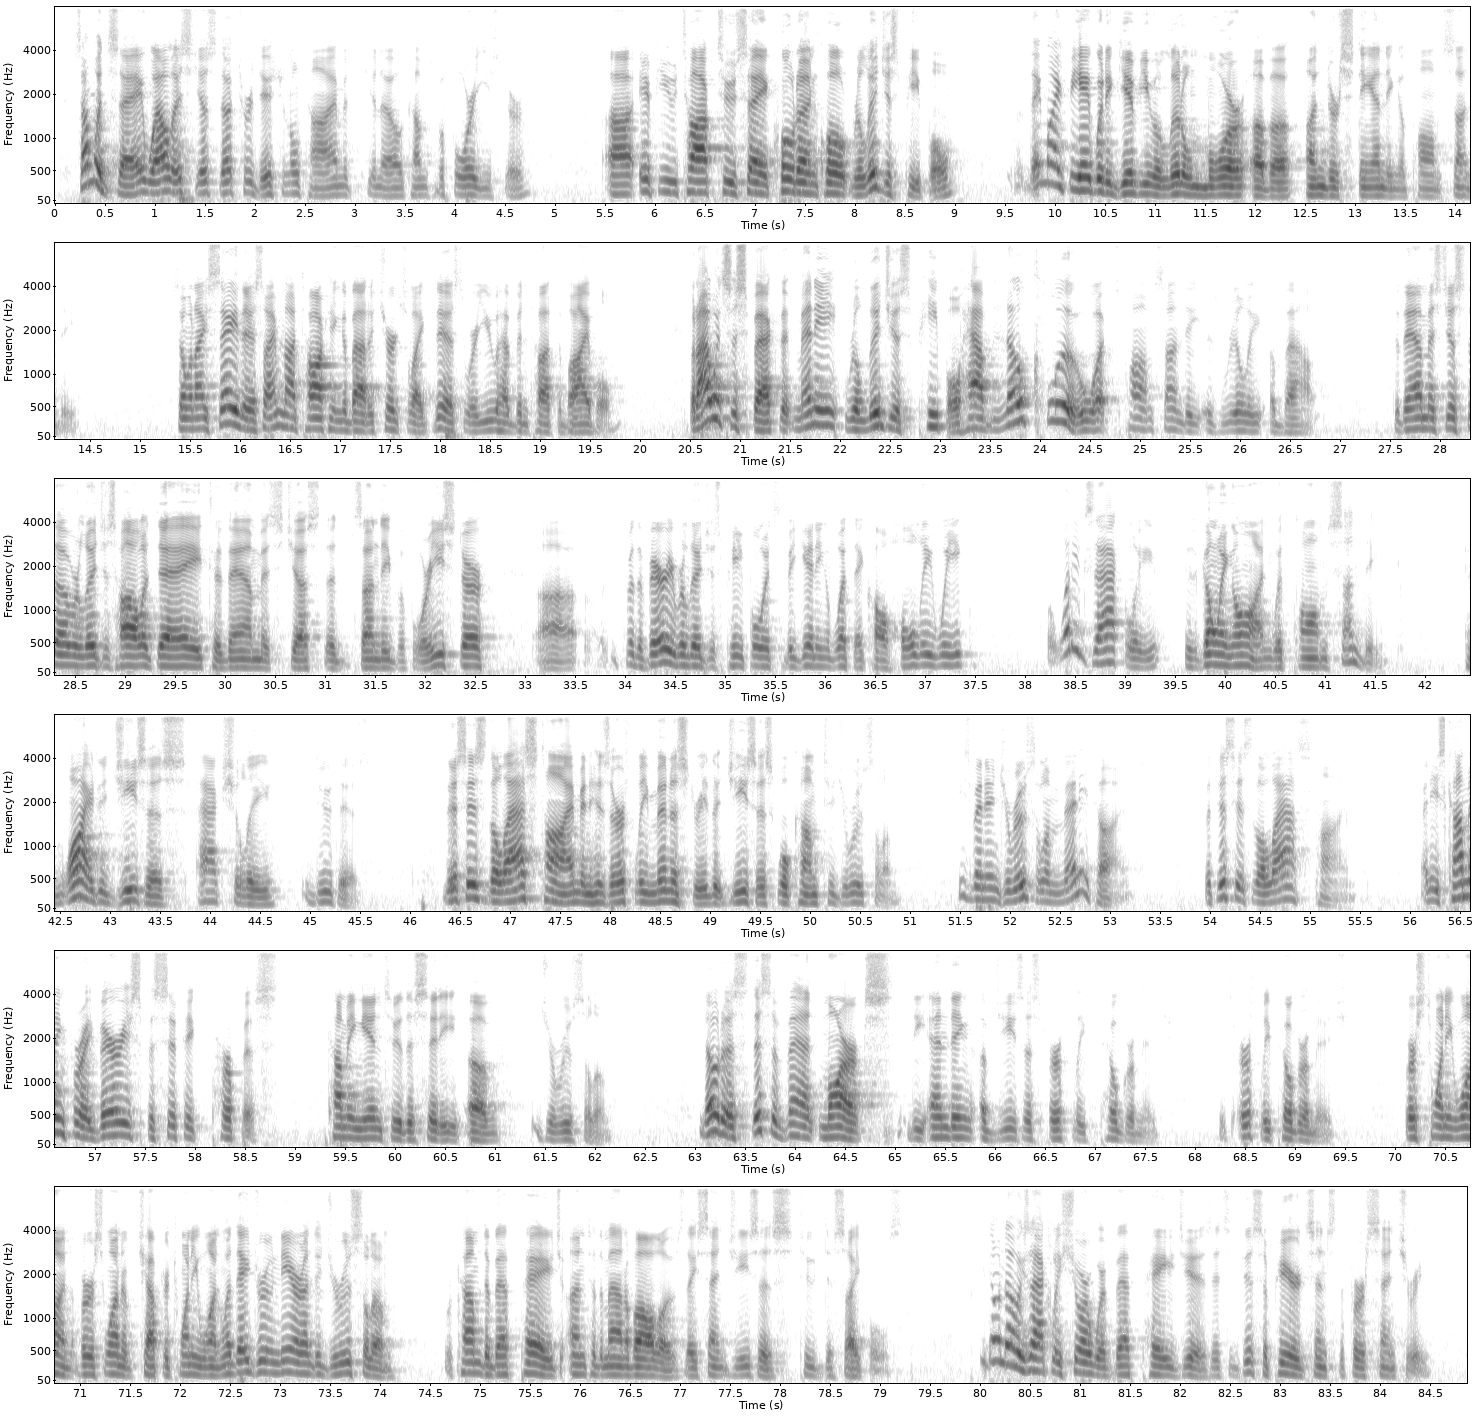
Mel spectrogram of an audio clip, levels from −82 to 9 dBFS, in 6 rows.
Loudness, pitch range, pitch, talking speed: -31 LUFS, 125-160 Hz, 145 Hz, 155 wpm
